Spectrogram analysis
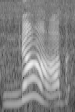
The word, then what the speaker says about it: knob: The word knob begins with the silent letter K.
